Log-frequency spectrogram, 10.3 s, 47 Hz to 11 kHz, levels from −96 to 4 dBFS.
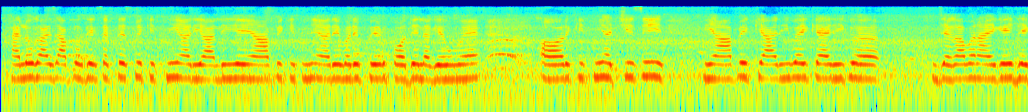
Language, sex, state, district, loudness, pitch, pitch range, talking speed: Hindi, female, Uttar Pradesh, Jalaun, -15 LUFS, 245 Hz, 235-255 Hz, 190 wpm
